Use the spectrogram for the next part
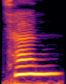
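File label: "can" Mandarin, second tone, pronunciation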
